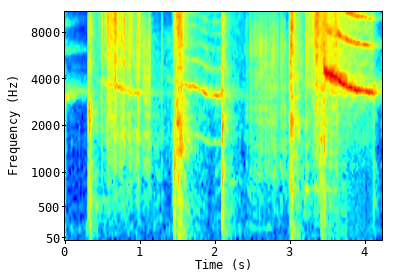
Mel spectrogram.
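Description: Ground-launched fireworks going off: several sharp bangs spaced about a second apart, with faint whistling between them. A little after three seconds a loud whistling shot sounds, dropping slightly in pitch.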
